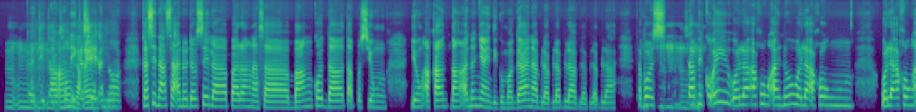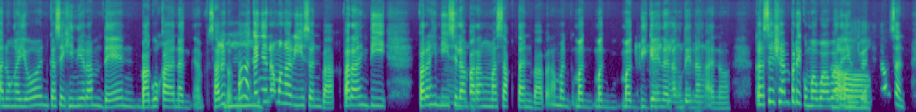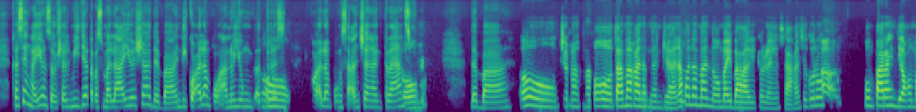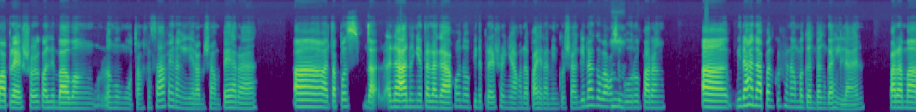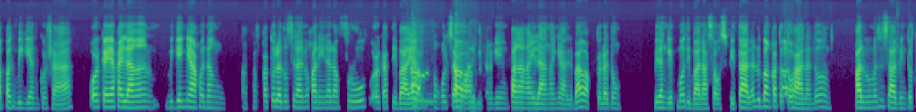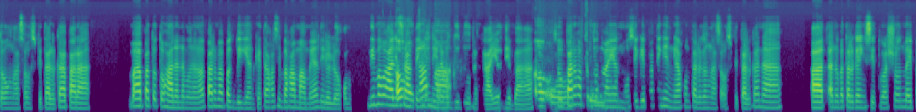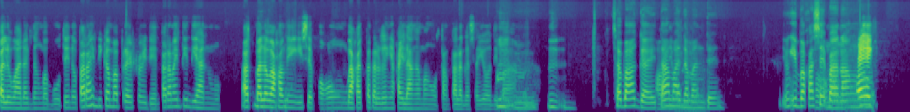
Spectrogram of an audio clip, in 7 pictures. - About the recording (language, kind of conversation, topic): Filipino, unstructured, Paano mo hinaharap ang taong palaging humihiram ng pera?
- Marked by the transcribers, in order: static; distorted speech; tapping; other background noise; mechanical hum; "proof" said as "froof"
